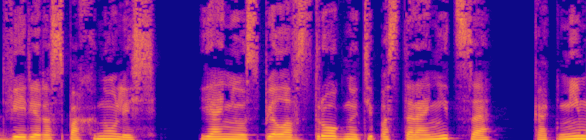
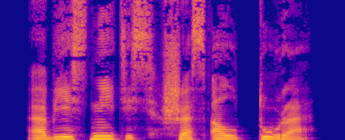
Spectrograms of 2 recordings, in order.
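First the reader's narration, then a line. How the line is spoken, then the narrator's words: Sharp scathing tone. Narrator (Russian): Резким, обжигающим тоном хлестнул собеседника Алурен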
